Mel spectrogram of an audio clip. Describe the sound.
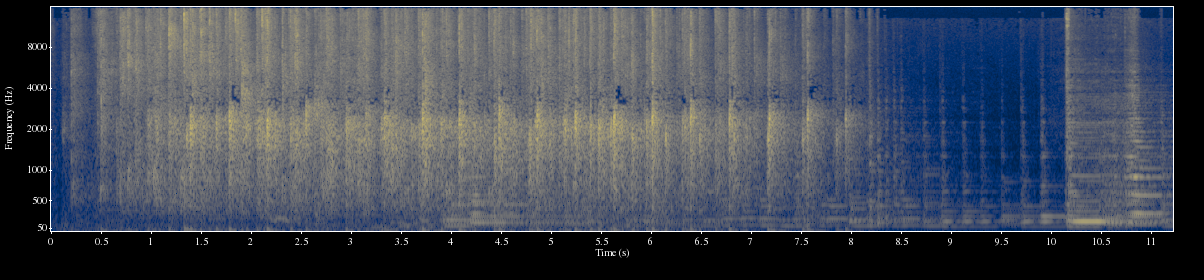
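Audience applause welcoming a cellist on stage: dense, steady clapping that holds loud for several seconds, then thins out and fades, followed by a few sustained tones.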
